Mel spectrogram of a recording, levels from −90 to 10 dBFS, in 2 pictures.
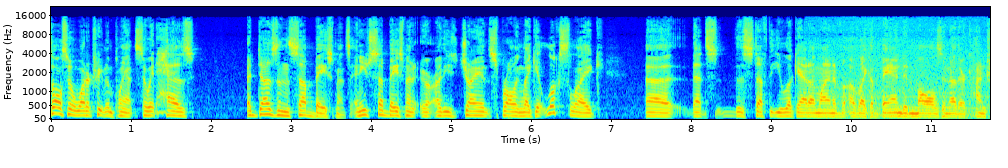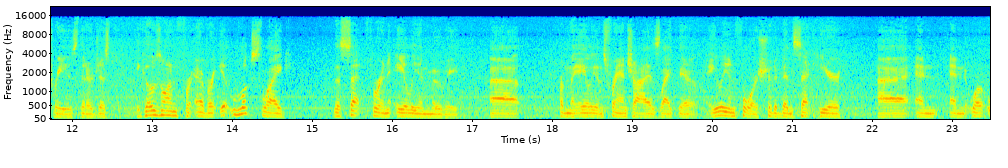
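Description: No technical faults are audible.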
